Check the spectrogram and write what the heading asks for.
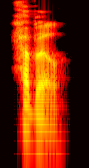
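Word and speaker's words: Hevel (הֶבֶל): So let's get back to the original pronunciation, Hevel.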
